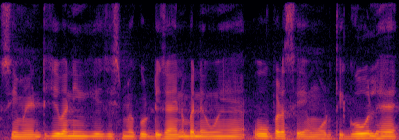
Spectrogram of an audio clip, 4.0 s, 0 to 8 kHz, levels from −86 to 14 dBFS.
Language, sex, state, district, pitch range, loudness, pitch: Hindi, male, Uttar Pradesh, Shamli, 115-120 Hz, -16 LUFS, 120 Hz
